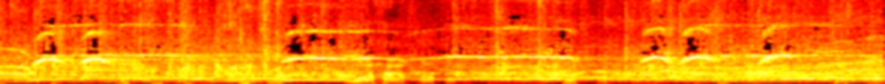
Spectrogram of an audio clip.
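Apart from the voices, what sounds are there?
audience applauding and cheering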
